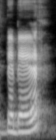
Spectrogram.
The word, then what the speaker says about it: beber: see so it's so the next one is beber it means to drink pronunciation bear bae bear and movement it's kind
